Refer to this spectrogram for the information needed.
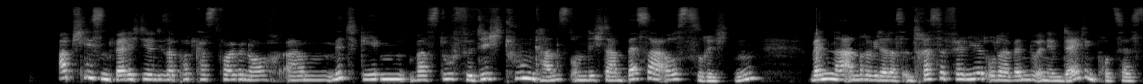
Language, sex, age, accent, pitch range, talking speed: German, female, 30-49, German, 190-240 Hz, 180 wpm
